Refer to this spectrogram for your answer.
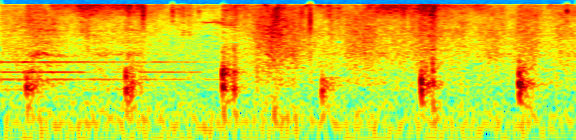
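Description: Sharp high-heeled footsteps click at a steady walking pace, about six crisp taps spaced roughly half a second apart, clear against a quiet background.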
